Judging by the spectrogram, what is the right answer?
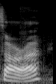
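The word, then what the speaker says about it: Tsarra: this is Sara its TSA RRA but it's pronounced Sara and it is mostly elven land this is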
